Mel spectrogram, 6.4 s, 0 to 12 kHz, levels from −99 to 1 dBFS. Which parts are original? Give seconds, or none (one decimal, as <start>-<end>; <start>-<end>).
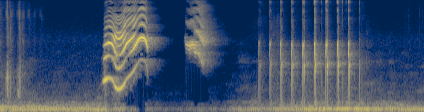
0.0-6.4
